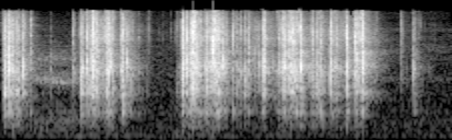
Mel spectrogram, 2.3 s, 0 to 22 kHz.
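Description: Congs Design YueYing 3x3 speed cube being turned quickly by hand: its plastic layers slide and click in three quick runs of turns with short pauses between.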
